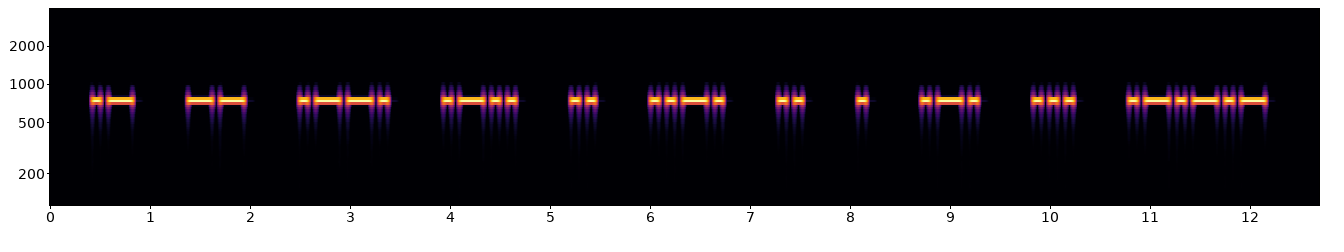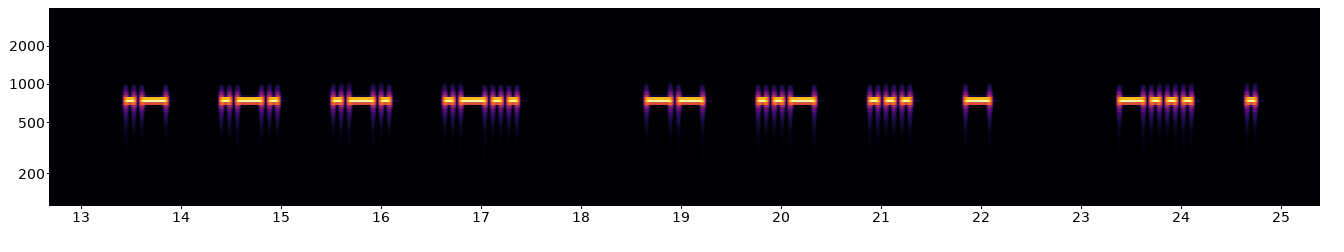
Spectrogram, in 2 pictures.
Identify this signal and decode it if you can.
Morse code, heard as a keyed tone, about 15 wpm, spaced as for 10 wpm, 750 Hz. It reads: AMPLIFIERS. ARRL MUST BE
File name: Morse / 10WPM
